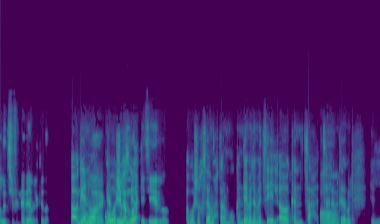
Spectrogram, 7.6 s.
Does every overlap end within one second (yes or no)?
no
